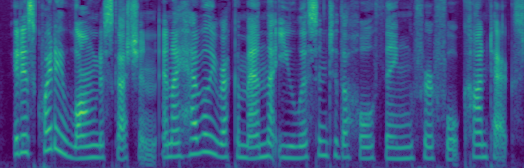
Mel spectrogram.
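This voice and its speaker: A woman's normal speaking voice, fairly high in pitch with ordinary pitch variation, on a very clean recording with a silent background. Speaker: video essayist narrator. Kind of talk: scripted narration, video essay. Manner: measured, explanatory, formal.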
